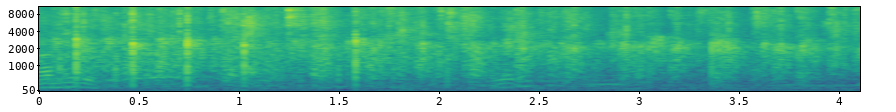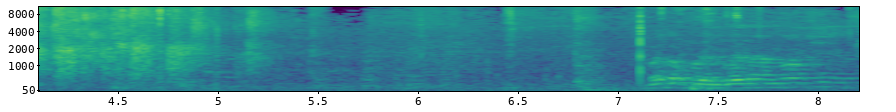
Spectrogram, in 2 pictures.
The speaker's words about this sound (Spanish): Demos un fuerte aplauso a Heidi.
